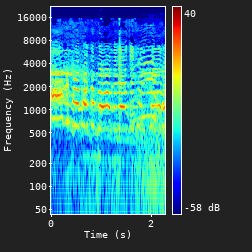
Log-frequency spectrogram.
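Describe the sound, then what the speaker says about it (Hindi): Panicked crowd shouting and screaming as people flee a cloudburst flood in Uttarkashi, a short burst of raised, overlapping voices close by with rising and falling intensity. "सुनिए सुनिए लोग कैसे यहाँ पर भागो भागो चिल्ला रहे हैं।"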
